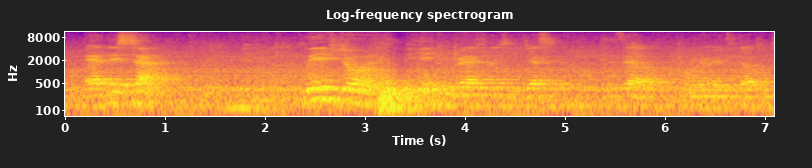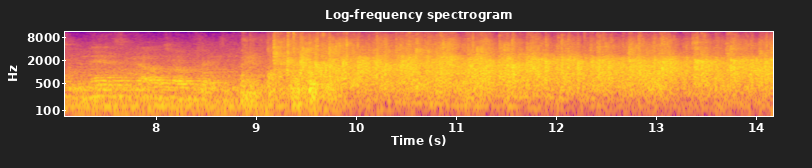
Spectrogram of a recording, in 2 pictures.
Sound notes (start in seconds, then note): 9.0 applause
